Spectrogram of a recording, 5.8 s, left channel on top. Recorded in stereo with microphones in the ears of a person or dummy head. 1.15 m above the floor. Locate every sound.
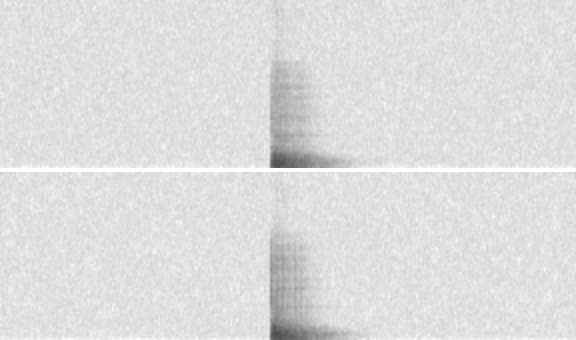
2.7 s knocking: 45° right (ahead or behind), 1.1 m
